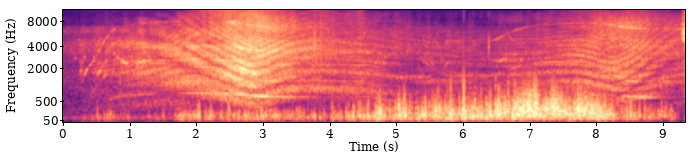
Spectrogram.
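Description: E-flite F4U-4 Corsair V2 1.2 m RC warbird making fast passes, its electric motor whining with rising and falling Doppler sweeps, loud and steady over outdoor wind rumble.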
